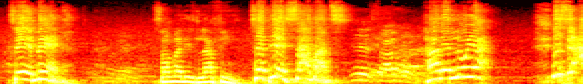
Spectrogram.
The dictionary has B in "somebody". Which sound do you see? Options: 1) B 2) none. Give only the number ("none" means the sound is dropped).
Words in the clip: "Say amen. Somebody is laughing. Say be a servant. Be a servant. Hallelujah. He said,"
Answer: 1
